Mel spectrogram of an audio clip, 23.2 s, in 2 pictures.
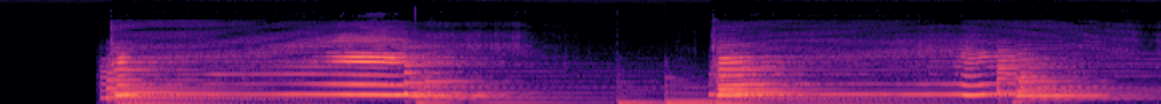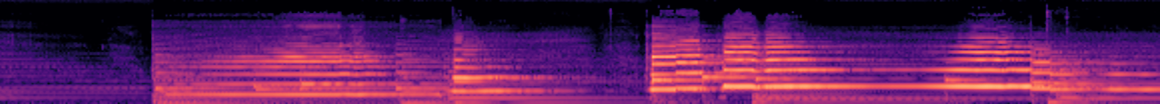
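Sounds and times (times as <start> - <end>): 
desert jazz music: 1.0 - 5.6, 6.2 - 11.8, 13.1 - 23.2.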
